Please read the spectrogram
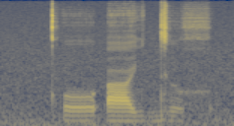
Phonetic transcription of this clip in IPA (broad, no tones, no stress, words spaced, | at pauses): kʰoːʔaʎ dʲʊx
